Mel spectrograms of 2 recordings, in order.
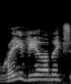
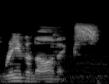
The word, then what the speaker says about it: Ravenonics: just been corrected uh it is not ravionics it is ravenonics sorry well at least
